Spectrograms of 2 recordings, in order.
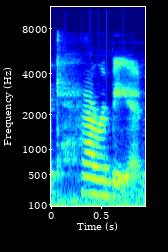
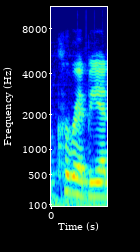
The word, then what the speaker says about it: Caribbean: Everything that at least forms this week, the track is going to be Atlantic to Caribbean, or Caribbean, however you pronounce it. I know you can say it both ways.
